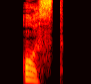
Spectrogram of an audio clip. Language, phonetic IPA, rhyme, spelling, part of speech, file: Hungarian, [ˈost], -ost, oszt, verb / conjunction, Hu-oszt.ogg
- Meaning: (verb) 1. to divide (to separate to parts) 2. to distribute, to dispense, to allocate 3. to divide (to perform the operation of division) 4. to divide (to be a divisor of another number) 5. to deal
